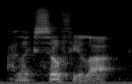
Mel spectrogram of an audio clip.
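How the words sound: The stress falls on the word Sophie. The affection is for Sophie rather than someone else. "you know that I'm talking about Sophie"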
